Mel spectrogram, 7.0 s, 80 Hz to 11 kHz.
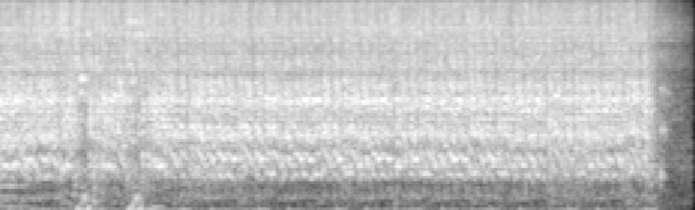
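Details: Nissan 240SX S14 with 1UZ V8 swap: starter spins the engine steadily for several seconds without catching, then stops; no start, with starter fluid being tried.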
